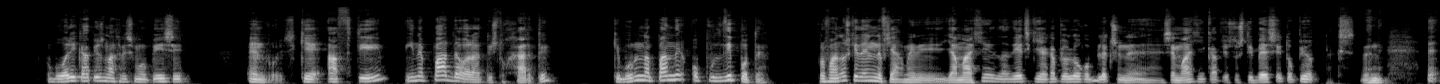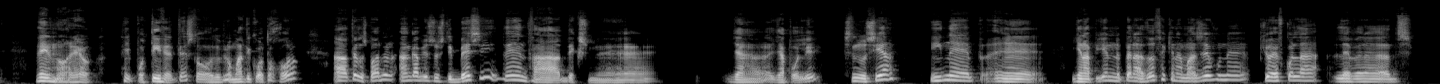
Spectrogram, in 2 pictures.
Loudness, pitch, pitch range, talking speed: -19 LUFS, 135 Hz, 110-180 Hz, 165 wpm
